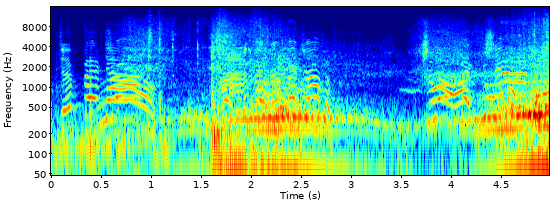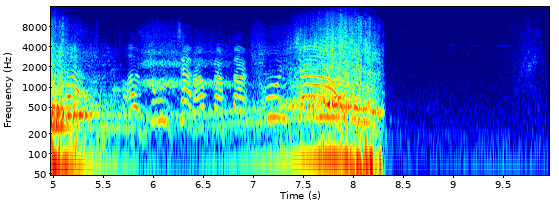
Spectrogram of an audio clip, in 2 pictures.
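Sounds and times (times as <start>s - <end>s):
car engine starting and driving off: 0.0s - 8.4s
speech: 0.1s - 3.1s, 3.7s - 8.2s
excited voices talking: 0.4s - 8.4s.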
